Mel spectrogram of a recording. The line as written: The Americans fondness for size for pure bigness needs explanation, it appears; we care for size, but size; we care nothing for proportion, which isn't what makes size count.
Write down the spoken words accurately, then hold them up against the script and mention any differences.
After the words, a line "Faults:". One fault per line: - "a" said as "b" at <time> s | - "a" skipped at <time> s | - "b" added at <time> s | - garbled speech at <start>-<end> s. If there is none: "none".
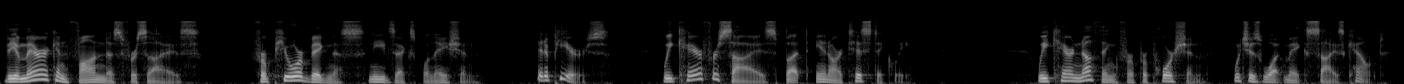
The American fondness for size for pure bigness needs explanation, it appears; we care for size, but inartistically; we care nothing for proportion, which is what makes size count.
Faults:
- "Americans" said as "American" at 0.1 s
- "size" said as "inartistically" at 8.2 s
- "isn't" said as "is" at 12.5 s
